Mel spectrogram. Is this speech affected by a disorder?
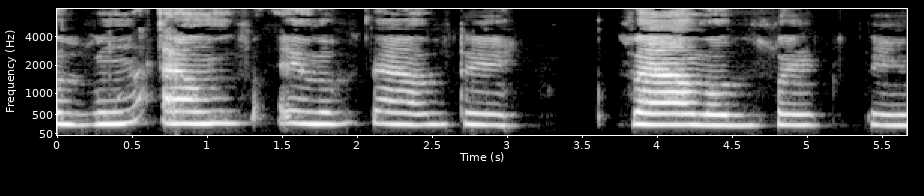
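Yes: cerebral palsy; speech therapy in school, plus occupational and physical therapy.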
